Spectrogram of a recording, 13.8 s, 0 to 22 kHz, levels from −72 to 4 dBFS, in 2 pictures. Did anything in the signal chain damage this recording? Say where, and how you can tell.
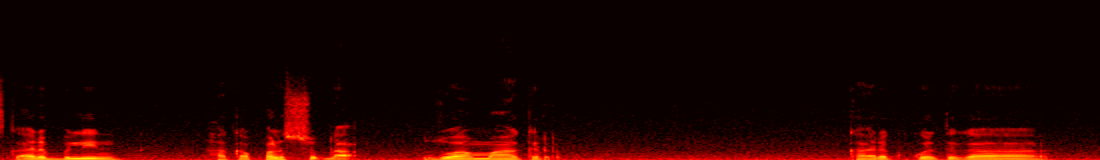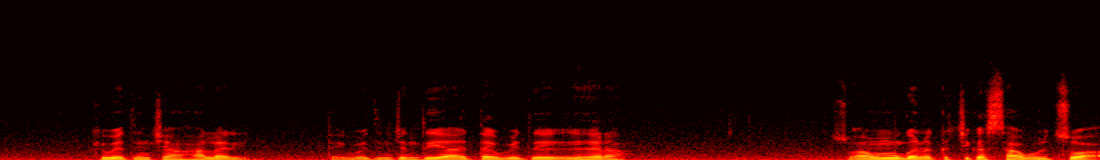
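No, nothing in the signal chain damaged this audio, and the room noise about 20 dB below the speech belongs to the recording space rather than to any stage of the chain.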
